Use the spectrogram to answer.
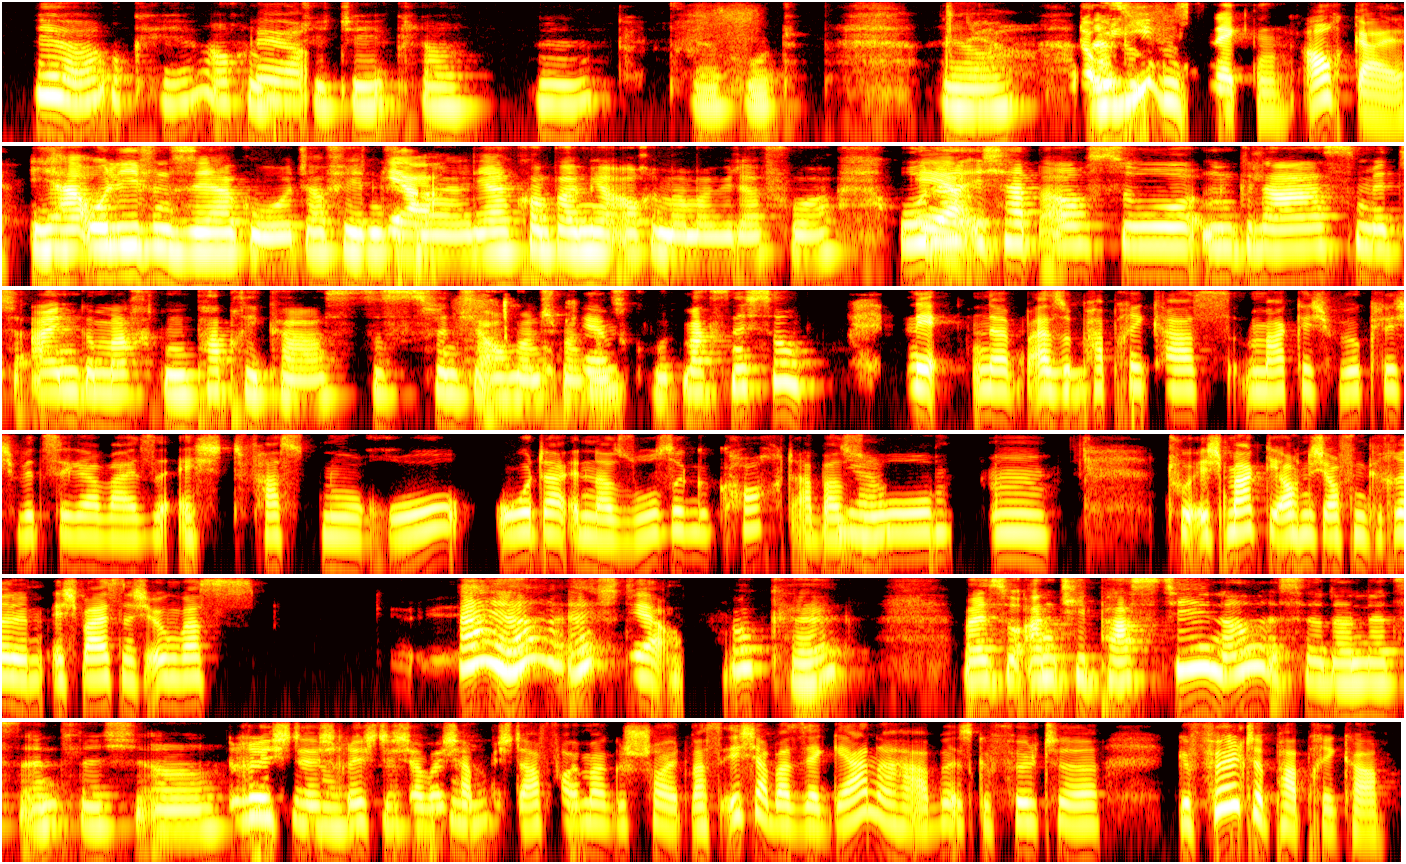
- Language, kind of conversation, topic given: German, unstructured, Magst du lieber süße oder salzige Snacks?
- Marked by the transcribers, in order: static; distorted speech; other background noise; anticipating: "Ah, ja, echt?"; stressed: "gefüllte"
